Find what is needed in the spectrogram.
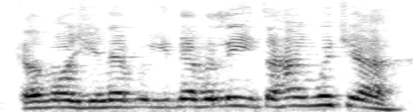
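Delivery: high mocking needle at a friend who never goes out; playful teasing. Real, not acted. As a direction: tease him like a homebody pal. Teasing a chat viewer.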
